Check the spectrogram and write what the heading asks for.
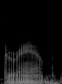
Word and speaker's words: Gram: Gram. – It's spelled G-R-A-M, not like G-R-A-H-A-M.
